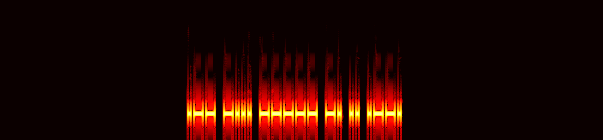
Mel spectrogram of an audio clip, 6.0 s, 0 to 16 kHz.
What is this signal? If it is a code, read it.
Morse code, heard as a keyed tone, about 40 wpm, 700 Hz. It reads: WB0NIP
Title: USA Call Signs - 6 Characters - Repeated 2x - 40wpm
